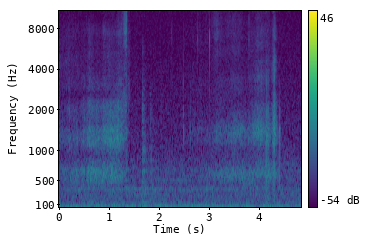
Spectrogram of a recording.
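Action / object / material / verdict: scrape / glossy paper dust jacket on a hardcover book / coated paper / none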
